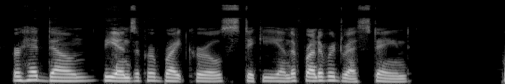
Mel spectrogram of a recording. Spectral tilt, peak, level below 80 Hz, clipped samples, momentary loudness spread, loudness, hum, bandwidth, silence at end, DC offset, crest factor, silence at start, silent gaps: -6.5 dB/octave; -2 dBFS; -62 dBFS; under 0.1%; 6 LU; -20 LUFS; none; 17 kHz; 0 s; under 0.1%; 18 dB; 0.15 s; 4.22-4.37 s, 4.52-4.56 s, 4.73-4.78 s, 4.91-4.95 s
